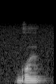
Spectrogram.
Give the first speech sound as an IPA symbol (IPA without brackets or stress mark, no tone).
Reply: ɡʷ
